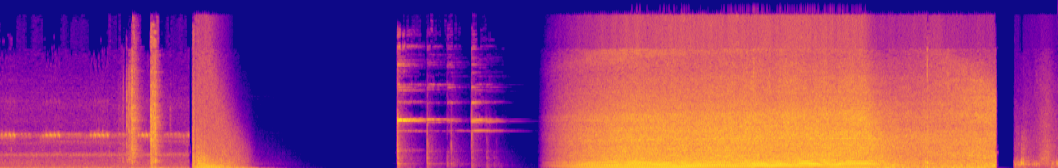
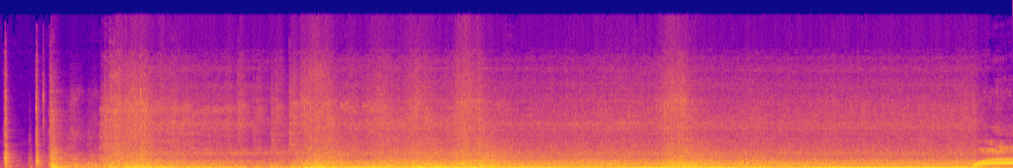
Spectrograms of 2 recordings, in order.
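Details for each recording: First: Barn-find VW Beetle engine after sitting over twenty years, fuel tank cleaned; starter spins it steadily about four seconds but it never fires. Coil has positive from ignition yet no spark; crank no start. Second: Air-cooled VW Beetle engine started after sitting over twenty years, with cleaned gas tank and temporary fuel hose: catches quickly and settles into a steady, even beat with the choke working, running healthy.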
